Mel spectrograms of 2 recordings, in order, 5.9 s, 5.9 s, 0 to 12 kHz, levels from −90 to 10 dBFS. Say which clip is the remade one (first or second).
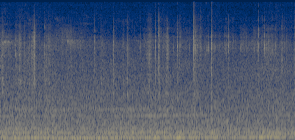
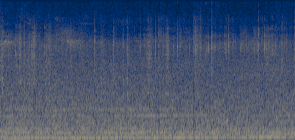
first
